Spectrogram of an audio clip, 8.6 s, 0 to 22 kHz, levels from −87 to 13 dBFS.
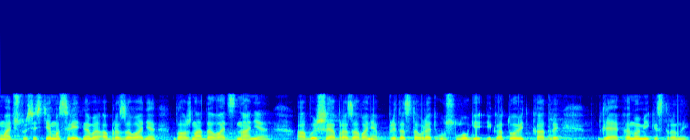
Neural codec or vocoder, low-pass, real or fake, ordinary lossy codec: none; 7.2 kHz; real; MP3, 64 kbps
